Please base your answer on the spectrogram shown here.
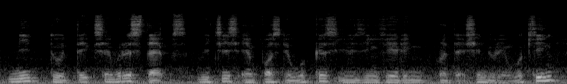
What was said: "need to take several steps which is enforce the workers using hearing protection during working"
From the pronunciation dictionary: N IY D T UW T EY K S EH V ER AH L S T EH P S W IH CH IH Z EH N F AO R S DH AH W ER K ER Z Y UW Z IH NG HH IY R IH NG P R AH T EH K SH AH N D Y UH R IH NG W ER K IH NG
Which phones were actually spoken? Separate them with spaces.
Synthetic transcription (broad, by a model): N IY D T UW T EY K S EH V ER AH L S T EH P S W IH CH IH S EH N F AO S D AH W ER K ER S Y UW Z IH NG HH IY R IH NG P R AH T EH K SH AH N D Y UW R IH NG W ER K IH NG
